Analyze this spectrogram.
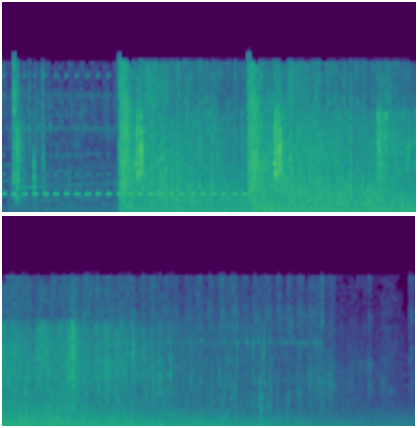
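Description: A smoke grenade hisses as thick smoke pours out.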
